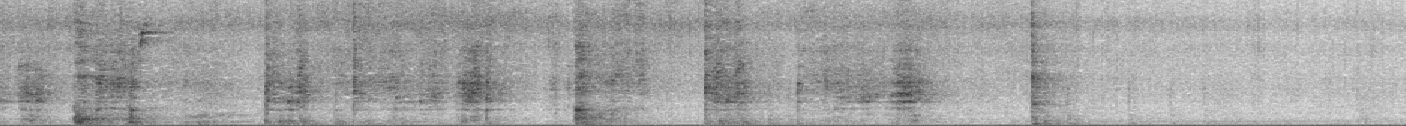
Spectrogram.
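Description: Steel spatula scraping and tossing puffed rice, sprouted chickpeas, paneer and potato around a metal kadhai, in about a dozen quick irregular strokes that stop about five seconds in. A steady frying sizzle runs underneath as the mix is roasted.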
